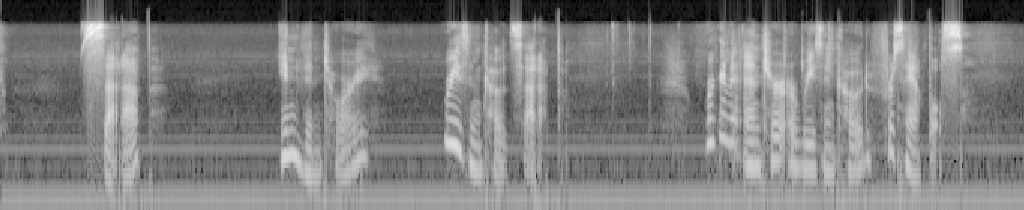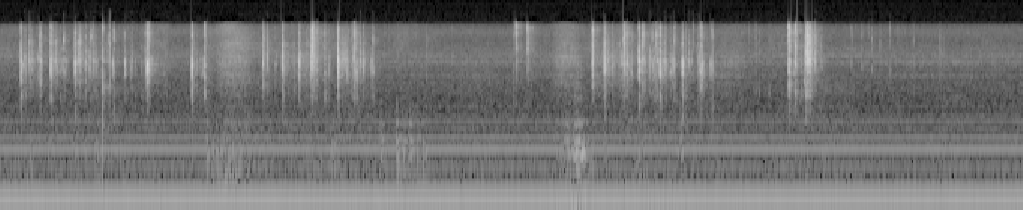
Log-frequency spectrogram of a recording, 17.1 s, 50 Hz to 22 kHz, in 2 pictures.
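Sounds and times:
steady low hum: 0.0s - 17.0s
computer keyboard typing: 8.7s - 11.7s, 12.8s - 14.5s, 15.1s - 15.4s.

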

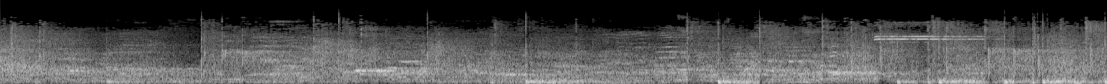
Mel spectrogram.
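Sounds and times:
volleyball bouncing on floor: 9.0s - 11.0s.

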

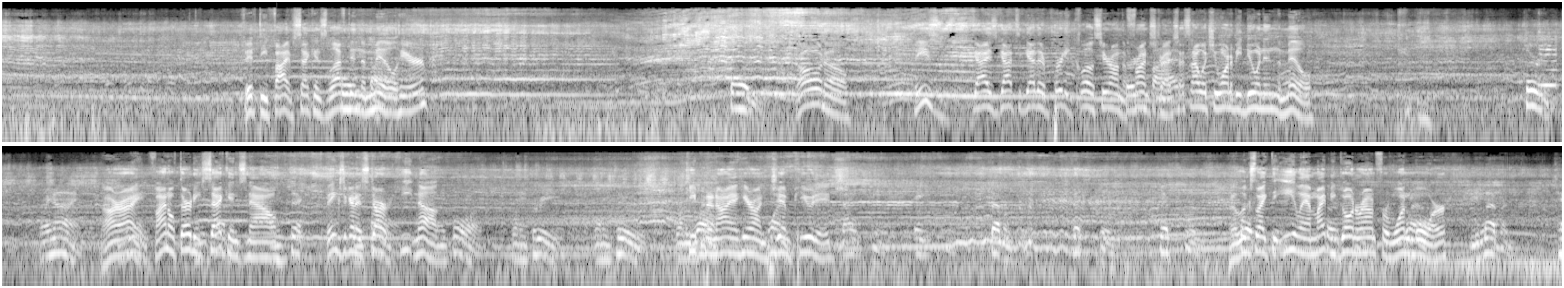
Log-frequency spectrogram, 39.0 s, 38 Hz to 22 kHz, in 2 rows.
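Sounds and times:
model boat engines whining: 0.0s - 39.0s.

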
